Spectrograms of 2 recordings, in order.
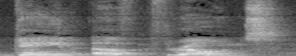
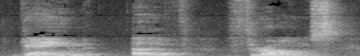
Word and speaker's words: Game of Thrones: pronunciar que é o Game of Thrones Game of Thrones vou ficar em especial nessa porque essa tem o som do th que nem The Big Bang Theory só que ela é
